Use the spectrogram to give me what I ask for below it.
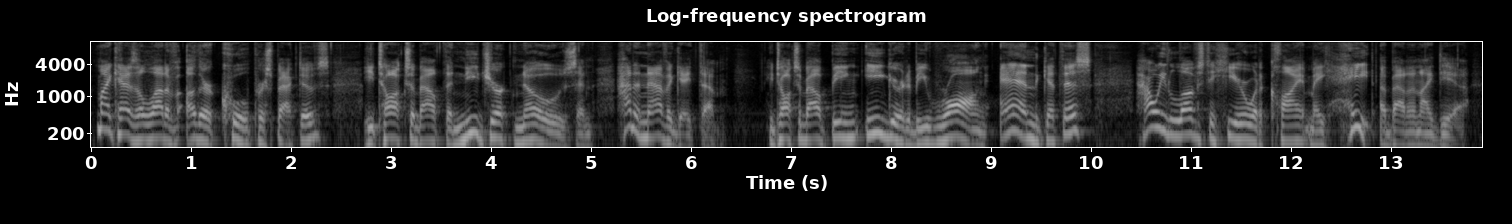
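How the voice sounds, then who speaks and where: Playful, lively-voiced male podcast host. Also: fairly high pitch, moderate pace. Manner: playful, jokey and self-mocking. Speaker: podcast host, comedian and event MC. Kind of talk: scripted podcast introduction.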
